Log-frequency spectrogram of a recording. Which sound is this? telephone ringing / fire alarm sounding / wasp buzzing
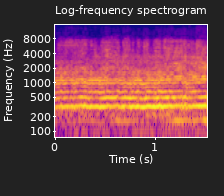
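wasp buzzing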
